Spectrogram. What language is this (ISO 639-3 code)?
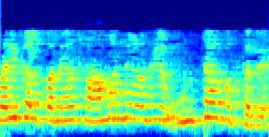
kan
